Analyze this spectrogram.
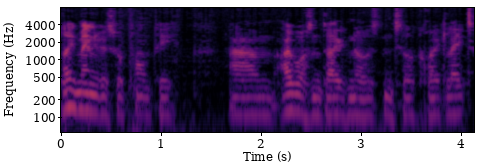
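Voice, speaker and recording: A man has an ordinary speaking voice at a medium pitch. He keeps a moderate pace with fairly even intonation. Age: 50s. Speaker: patient sharing experience. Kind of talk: testimony.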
